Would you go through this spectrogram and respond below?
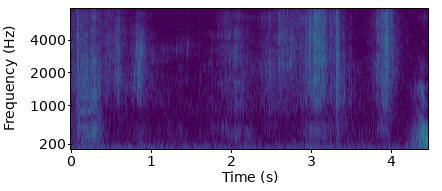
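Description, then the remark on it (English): Soft, papery rustling of Bible pages turning, arriving in several irregular bursts of crinkly noise, fairly quiet, with no one talking. “I'm hearing pages rustling with their minds.”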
